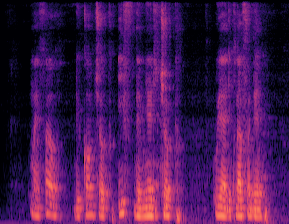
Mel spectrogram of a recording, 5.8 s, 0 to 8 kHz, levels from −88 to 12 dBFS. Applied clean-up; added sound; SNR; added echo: none; none; none; reverberation time 0.4 s.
